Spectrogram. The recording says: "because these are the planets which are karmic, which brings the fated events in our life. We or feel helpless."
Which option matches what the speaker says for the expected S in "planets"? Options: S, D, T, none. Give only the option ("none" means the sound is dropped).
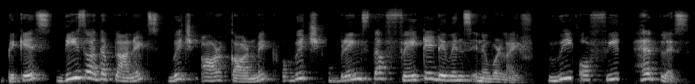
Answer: S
